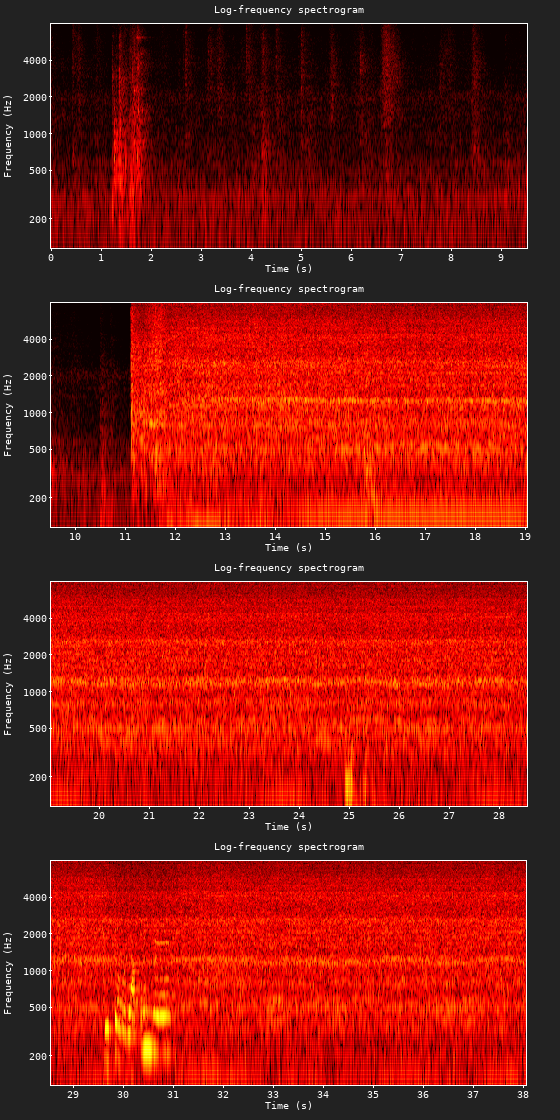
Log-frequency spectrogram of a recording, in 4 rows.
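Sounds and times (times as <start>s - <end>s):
car engine cranking and starting: 11.1s - 38.0s
car engine idling: 11.2s - 38.0s.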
